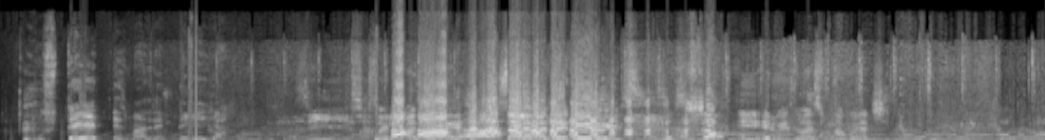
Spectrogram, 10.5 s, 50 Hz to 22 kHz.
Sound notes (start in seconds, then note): 3.5 laughs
